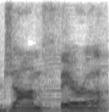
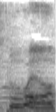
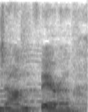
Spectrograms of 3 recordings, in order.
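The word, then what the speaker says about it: John Farrar: The remixes are, the song was originally produced by her longtime collaborator, John Farah. I always thought his name was Farrar, but it's John, it's the Australian pronunciation, John Farah.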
